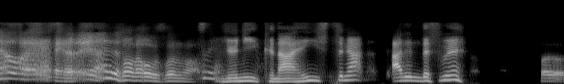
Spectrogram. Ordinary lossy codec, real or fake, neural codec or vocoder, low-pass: none; fake; codec, 24 kHz, 0.9 kbps, WavTokenizer, large speech release; 7.2 kHz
